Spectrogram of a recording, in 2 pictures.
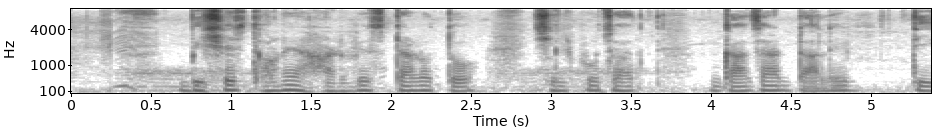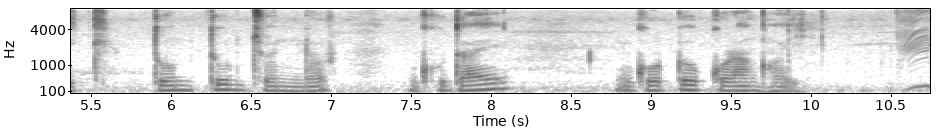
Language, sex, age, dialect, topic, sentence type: Bengali, male, 18-24, Rajbangshi, agriculture, statement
